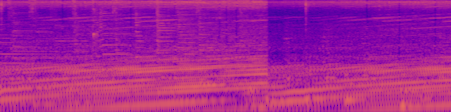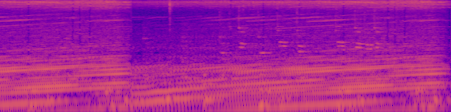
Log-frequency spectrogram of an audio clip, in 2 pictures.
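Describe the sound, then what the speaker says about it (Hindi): Cartoon ice vehicles driven by children around an amusement park, their engines droning and revving loudly and continuously, with repeated rising and falling pitch sweeps and no pauses. "कुछ बच्चों ने उन गाड़ियों में बैठकर ड्राइव करना शुरू किया"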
